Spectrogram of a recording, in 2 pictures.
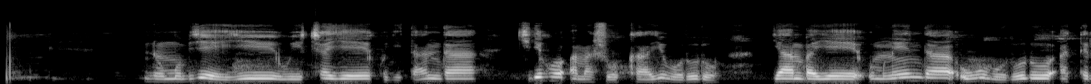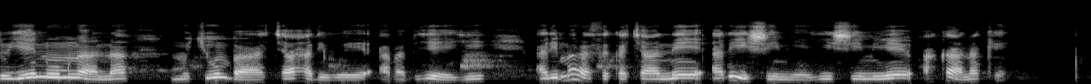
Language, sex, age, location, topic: Kinyarwanda, male, 25-35, Nyagatare, health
